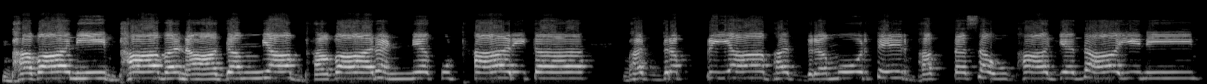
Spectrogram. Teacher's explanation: Most of the people make a mistake of not getting the bha mahaprana. So Bhavani you might start, but then it again goes to Bhavana Gamya, Bhavaranya.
